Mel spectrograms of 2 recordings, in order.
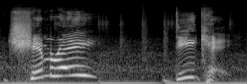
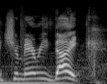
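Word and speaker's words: Chimere Dike: It is Chimray DK, like DK Metcalf. I was going to say Chamari Dyke, so I was so far off.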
